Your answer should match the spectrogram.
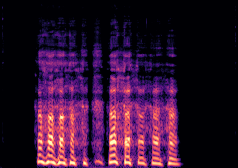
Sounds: Laughter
